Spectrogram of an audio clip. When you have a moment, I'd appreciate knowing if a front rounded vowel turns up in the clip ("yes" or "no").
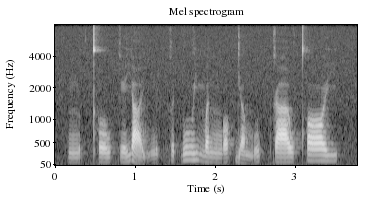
no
